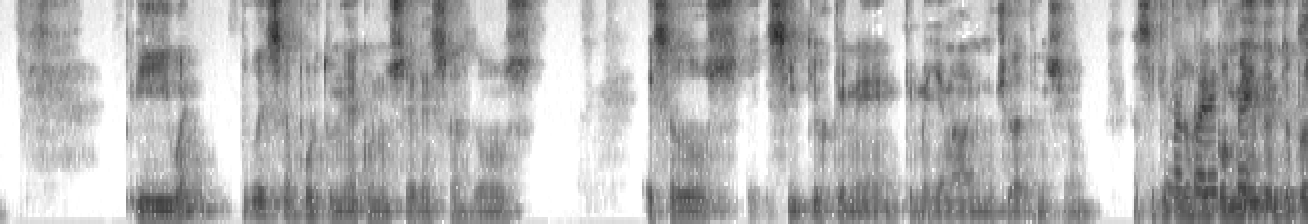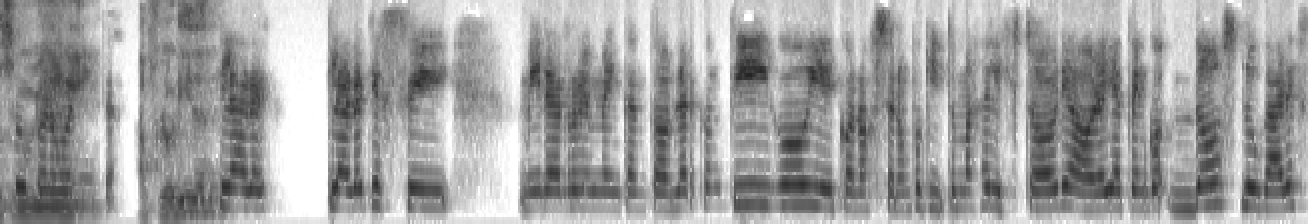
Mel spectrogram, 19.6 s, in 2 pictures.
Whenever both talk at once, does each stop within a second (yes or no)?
no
